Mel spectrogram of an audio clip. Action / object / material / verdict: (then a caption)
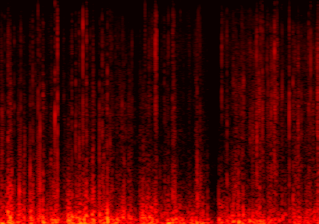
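scrape / thin blotting-paper sheets / paper / none. Two thin, flat white blotting-paper sheets, one held in each hand in front of the mic, are rubbed and crinkled between long-nailed fingertips. The result is a continuous, dense crinkling rustle with a heavy low rumble underneath, briefly dropping quiet just before the end before resuming.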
